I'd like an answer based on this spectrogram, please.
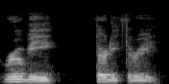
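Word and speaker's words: Thruby: Uh TT Ruby33. Yeah. For those who are not seeing the name, it's silent H in front of Ruby. Silh. T H R U B Y.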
